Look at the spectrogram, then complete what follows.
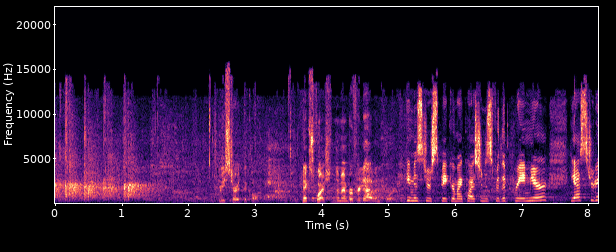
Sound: applause

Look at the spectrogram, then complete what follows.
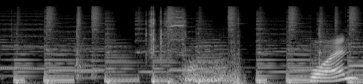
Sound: SFX: Camera Shutter

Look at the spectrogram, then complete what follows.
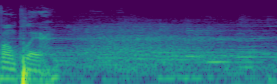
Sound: laughter; jazz music

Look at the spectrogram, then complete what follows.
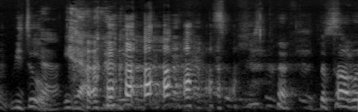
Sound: laughter

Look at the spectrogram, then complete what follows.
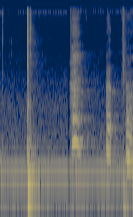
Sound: gasps in excitement

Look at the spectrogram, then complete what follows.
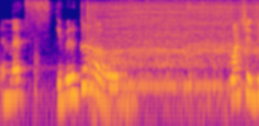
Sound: mixer whirring

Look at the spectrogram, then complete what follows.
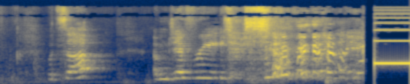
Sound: giggles

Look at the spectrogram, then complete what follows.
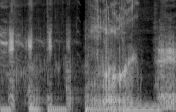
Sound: intensive french slurping

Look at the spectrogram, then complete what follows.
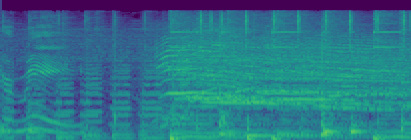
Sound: cheering

